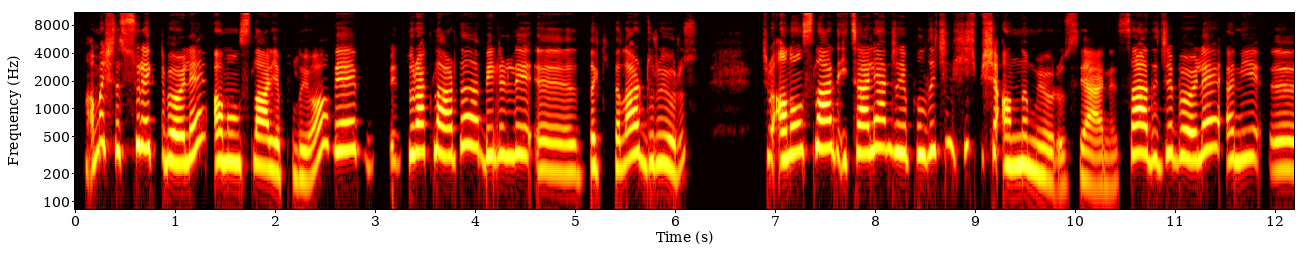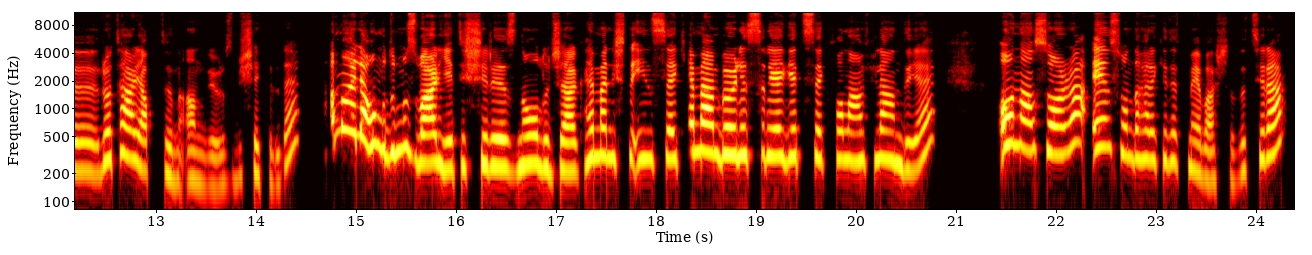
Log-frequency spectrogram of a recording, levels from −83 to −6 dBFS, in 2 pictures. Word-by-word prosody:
Ama, 445 - -2
işte, 360 -4 -3
sürekli, 375 -4 0
böyle, 270 +5 +3 0.2
anonslar 265 -3 +3
yapılıyor 205 - -3
ve 360 +1 +1 0.3
b - - -11
duraklarda 345 +3 +2
belirli, 320 +1 -2
eee, 215 -2 -4
dakikalar 245 +5 0
duruyoruz. 260 0 -5 0.6
Şimdi 310 - -7
anonslar 350 +5 +4
da - - -6
İtalyanca 345 +5 +2
yapıldığı 330 +1 -2
için 400 +4 -6
hiçbir 370 -3 -10
şey 345 0 0
anlamıyoruz 210 - -3
yani. 155 -2 -4
Sadece, 325 - +2
böyle, 325 +6 0
hani, 280 +1 -4 0.2
eee, 220 -2 -5
rötar 295 +2 +1
yaptığını 215 -7 -6
anlıyoruz 160 -1 -12
bir - - -18
şekilde. 170 -5 -12
Ama 370 - -6 0.7
hâlâ 415 - +5
umudumuz 350 -4 -2
var, 265 0 +8
"Yetişiriz, 235 0 -3
ne 245 - -3
olacak? 225 -4 -1
Hemen, 305 +2 0
işte, 290 +1 -6
insek, 290 0 -4
hemen, 345 -2 +6
böyle, 320 -1 +3
sıraya 310 0 0
geçsek." 305 -1 -4
falan 280 -1 -2
filan 280 -1 -3
diye. 235 - -4 0.7
Ondan 390 -4 +5
sonra, 345 0 +1 0.2
en 390 +4 +3
sonunda 315 -6 -6
hareket 280 -1 -7
etmeye 230 -5 -9
başladı 170 +4 -11
tren. 310 +6 +1
285 Hz, 140 wpm, -22 LUFS, 230-335 Hz, 0.7 s, var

